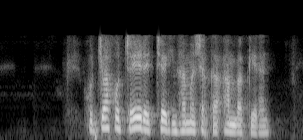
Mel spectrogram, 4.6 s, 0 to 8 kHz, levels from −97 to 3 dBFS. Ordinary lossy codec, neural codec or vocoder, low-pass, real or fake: AAC, 16 kbps; codec, 16 kHz in and 24 kHz out, 0.6 kbps, FocalCodec, streaming, 4096 codes; 7.2 kHz; fake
